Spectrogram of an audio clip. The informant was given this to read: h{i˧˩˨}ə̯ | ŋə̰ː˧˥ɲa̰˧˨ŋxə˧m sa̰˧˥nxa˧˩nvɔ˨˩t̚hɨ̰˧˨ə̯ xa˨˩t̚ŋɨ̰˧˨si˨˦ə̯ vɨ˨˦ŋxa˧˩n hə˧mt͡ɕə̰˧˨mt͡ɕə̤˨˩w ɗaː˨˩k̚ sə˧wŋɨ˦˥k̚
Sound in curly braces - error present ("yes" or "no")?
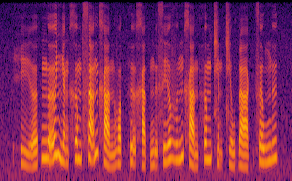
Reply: no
